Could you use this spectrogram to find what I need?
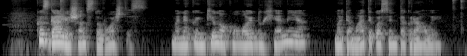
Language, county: Lithuanian, Kaunas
